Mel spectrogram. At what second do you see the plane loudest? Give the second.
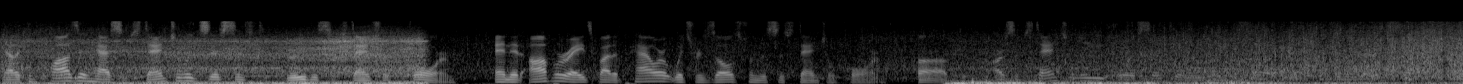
4 s.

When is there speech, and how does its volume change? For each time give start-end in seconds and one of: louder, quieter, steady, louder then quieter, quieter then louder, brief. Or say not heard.
0.0-14.3 quieter.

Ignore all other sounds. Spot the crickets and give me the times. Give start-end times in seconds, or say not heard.
not heard.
